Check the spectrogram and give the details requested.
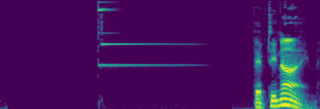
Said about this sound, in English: The bell is ringing. Game over.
